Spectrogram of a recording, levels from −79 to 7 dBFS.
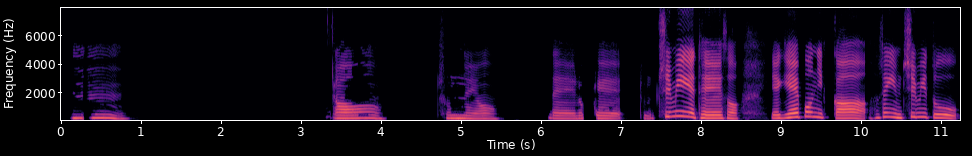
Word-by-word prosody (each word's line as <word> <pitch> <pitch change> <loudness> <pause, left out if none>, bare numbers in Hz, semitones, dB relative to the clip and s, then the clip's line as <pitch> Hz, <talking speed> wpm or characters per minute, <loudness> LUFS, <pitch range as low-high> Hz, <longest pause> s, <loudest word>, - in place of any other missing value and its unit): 음. 220 -4 -4 2.6
아. 210 0 0 0.7
좋네요. 185 -4 -5 0.6
네, 190 -4 -5
이렇게 190 -1 -6 0.2
좀 195 0 -14
취미에 325 -3 +4
대해서 215 -4 +2 0.4
얘기해 240 +7 +5
보니까 245 - +3
선생님 255 +2 0
취미도 245 -6 0
215 Hz, 150 characters per minute, -24 LUFS, 195-245 Hz, 2.6 s, 얘기해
